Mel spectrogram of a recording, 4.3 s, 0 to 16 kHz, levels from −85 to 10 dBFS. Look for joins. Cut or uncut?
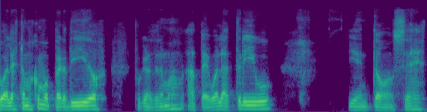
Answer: uncut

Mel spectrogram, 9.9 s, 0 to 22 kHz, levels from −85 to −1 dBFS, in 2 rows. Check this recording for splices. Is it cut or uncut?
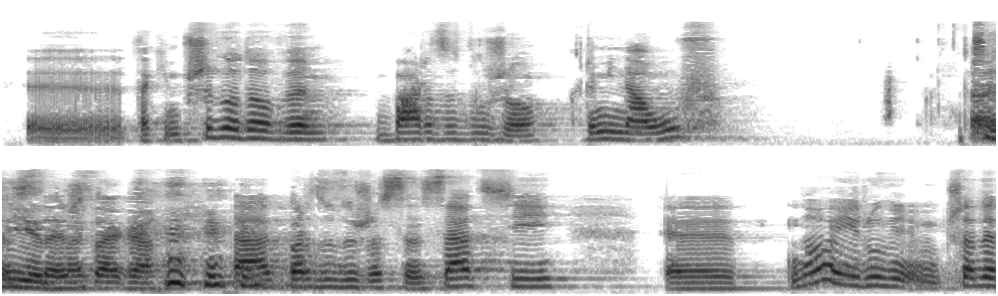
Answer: uncut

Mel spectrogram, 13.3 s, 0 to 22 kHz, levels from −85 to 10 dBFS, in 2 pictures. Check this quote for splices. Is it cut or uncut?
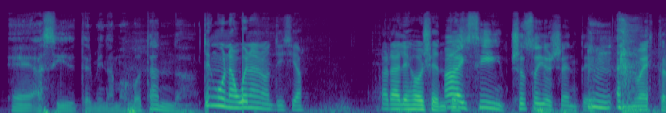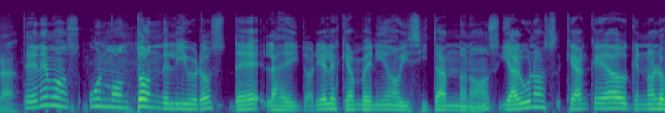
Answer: cut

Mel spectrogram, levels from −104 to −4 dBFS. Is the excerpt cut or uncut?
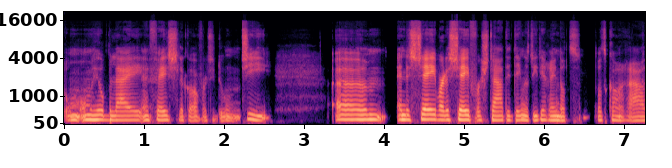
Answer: cut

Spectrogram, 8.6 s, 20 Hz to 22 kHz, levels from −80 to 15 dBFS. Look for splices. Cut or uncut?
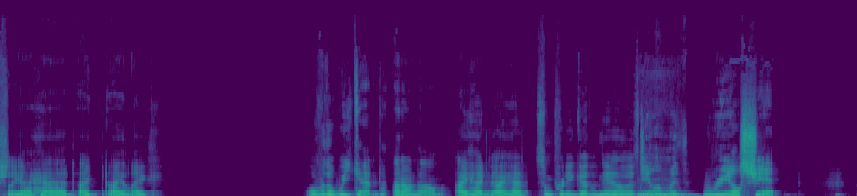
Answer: cut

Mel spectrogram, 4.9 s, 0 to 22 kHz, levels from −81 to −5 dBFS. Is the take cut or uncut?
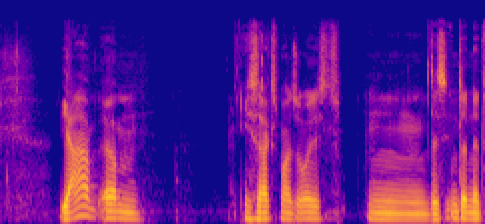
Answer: uncut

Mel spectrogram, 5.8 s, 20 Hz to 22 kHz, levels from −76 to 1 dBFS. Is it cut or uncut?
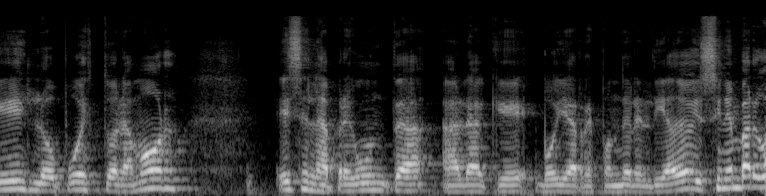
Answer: uncut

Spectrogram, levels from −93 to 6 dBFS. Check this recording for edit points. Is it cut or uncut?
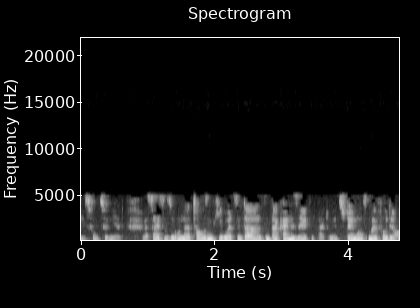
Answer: cut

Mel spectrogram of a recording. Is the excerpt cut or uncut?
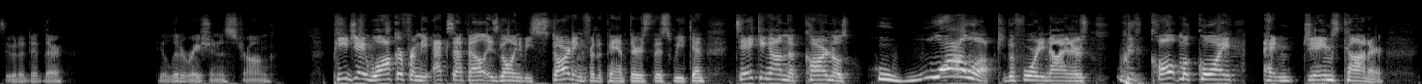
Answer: uncut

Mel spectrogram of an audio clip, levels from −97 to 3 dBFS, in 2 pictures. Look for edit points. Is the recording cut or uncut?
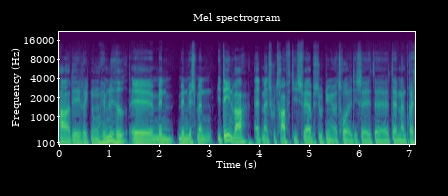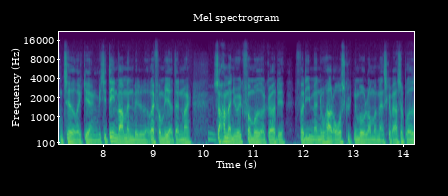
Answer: uncut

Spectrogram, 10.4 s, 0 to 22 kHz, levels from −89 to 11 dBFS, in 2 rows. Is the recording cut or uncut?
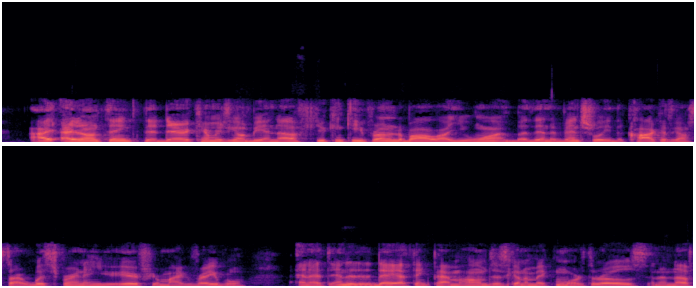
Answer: uncut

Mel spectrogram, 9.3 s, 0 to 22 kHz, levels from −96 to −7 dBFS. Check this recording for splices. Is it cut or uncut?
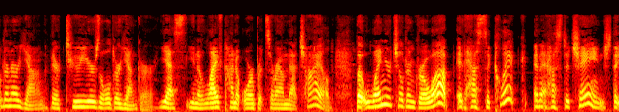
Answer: uncut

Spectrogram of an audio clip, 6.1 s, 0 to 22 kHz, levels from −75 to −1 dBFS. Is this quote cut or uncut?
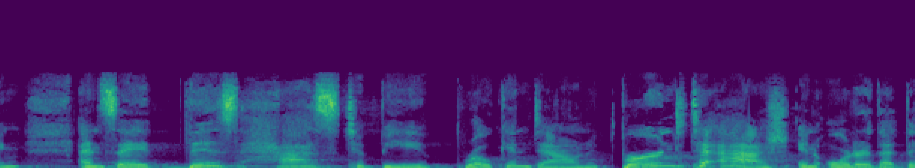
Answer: cut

